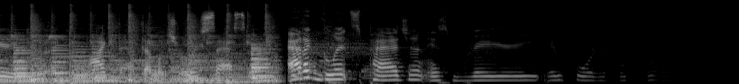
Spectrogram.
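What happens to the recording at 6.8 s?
Truncation distortion on a fade affects 6.8 s, part of a span from 3.13 s to 7.39 s that is worst from 4.11 s onward. As the sound fades out toward 7.4 s, the level stage drops the low bits without dither, which fits a path keeping only 9 bits. Near the smallest step the waveform collapses into coarse square steps, so at 6.8 s the tail sounds gritty.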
